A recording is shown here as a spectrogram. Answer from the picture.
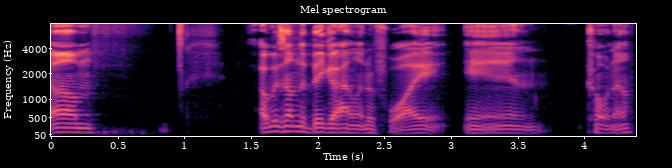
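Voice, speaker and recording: An American accent is heard here. It belongs to a man. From US Midwest and South (Chicago area, then Atlanta area). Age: 20s. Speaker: actor and stuntman. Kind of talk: casual chat. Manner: animated.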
